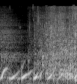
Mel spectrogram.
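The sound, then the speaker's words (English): A hand sloshes through floodwater while someone looks for the main water shutoff valve, making a quick run of rhythmic swishes and gurgles, about six strokes in under a second, with no talking. “I'm going to get my hand above water.”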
